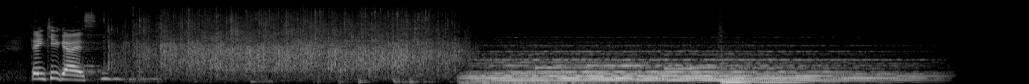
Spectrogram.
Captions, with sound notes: Thank you guys. (audience applauding) (gentle music)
